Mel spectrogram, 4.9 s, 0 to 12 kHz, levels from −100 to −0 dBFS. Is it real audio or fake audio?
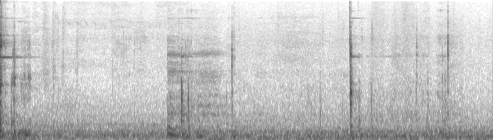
real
